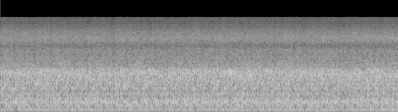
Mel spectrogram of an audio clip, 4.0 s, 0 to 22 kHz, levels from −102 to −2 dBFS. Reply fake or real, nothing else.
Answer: fake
